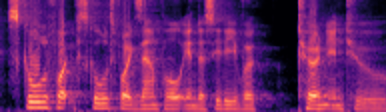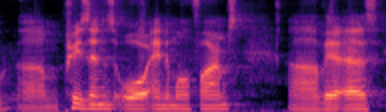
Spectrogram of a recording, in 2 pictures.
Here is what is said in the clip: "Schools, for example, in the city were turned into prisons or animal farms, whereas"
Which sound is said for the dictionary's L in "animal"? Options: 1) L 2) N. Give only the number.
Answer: 1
